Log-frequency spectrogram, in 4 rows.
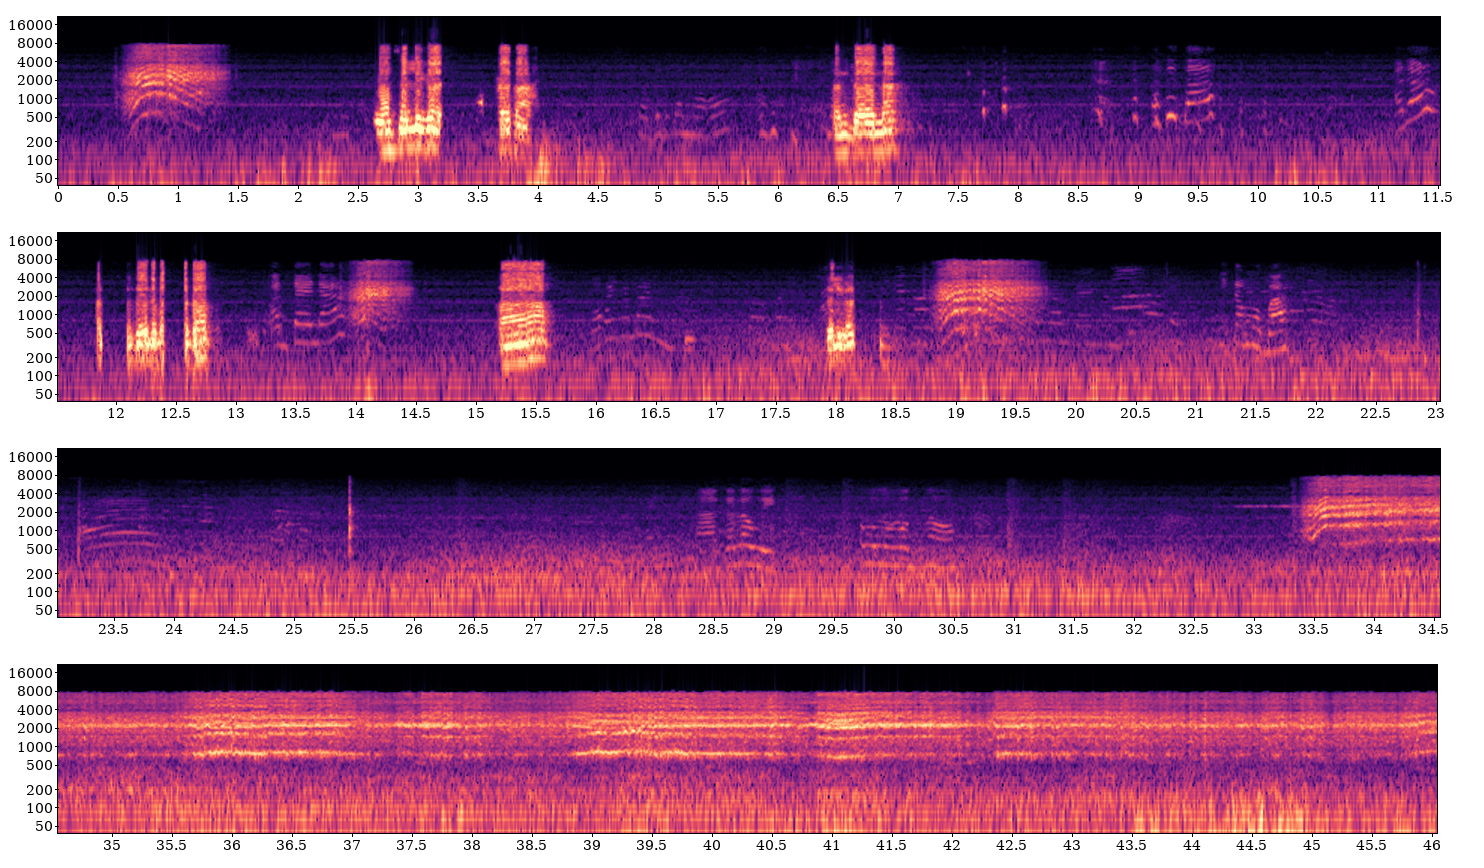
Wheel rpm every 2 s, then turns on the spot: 20, 0, 0, 0, 0, 0, 0, 0, 0, 20, 10, 0, 0, 0, 0, 0, 10, 160, 200, 190, 200, 200, 200.
none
